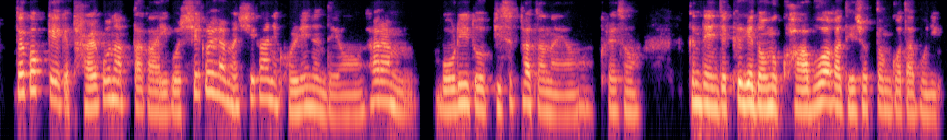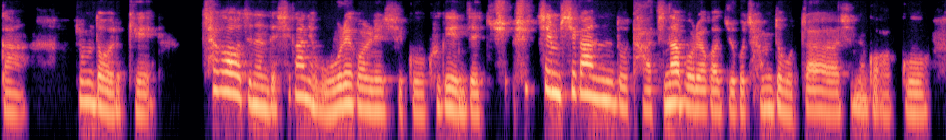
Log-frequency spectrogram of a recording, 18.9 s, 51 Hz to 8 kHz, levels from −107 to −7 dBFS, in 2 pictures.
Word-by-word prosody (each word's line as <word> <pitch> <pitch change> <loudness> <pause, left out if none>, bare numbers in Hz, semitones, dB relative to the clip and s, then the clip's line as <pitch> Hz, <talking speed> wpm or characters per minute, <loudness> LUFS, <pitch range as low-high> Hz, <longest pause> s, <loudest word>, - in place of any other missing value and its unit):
뜨겁게 280 -4 +4
이게 - - -3
달궈 175 +6 +1
놨다가 165 -8 -2
이거 145 +1 -2
식으려면 240 - +1
시간이 220 0 -2
걸리는데요. 145 -5 -4
사람 205 -7 -1 0.2
머리도 165 -1 +1
비슷하잖아요. 155 -5 -4
그래서 150 -2 -7 0.5
근데 185 -3 +4
인제 165 0 +1
그게 190 -2 +7
너무 170 -1 +4
과부하가 175 +3 +4
되셨던 160 -1 -2
거다 145 -2 -4
보니까 140 0 -7 0.5
좀 205 -3 -2
더 160 -5 +1
이렇게 140 +4 -6 0.5
차가워지는 265 - +3
데 - - -3
시간이 250 -5 0
오래 175 +5 +1
걸리시고 150 -4 -4
그게 165 +1 -1
인제 140 -1 -3
취 420 - 0
취침 315 -3 +3
시간도 240 - +3
다 155 0 -5
지나버려 175 -3 +3
가지고 150 -1 -4
잠도 160 +2 -3
못 135 -1 -8
주무시는 155 -2 -1
자시는 80 - -6
것 - - -7
같고 135 +1 -7
165 Hz, 345 characters per minute, -24 LUFS, 145-200 Hz, 0.5 s, 그게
